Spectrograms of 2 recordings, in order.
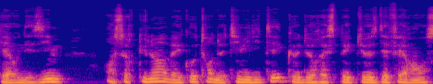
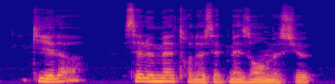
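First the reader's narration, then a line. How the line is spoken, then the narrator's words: Harsh reply. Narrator (French): Cloarec, toujours oublieux de l'infirmité de ce jeune homme, trouva la question impertinente et lui répondit durement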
